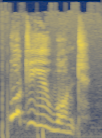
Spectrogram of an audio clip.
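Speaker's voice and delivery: high, curt; bossy demand. Acted. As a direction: bark at the door. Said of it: "demanded Miss Bossy".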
